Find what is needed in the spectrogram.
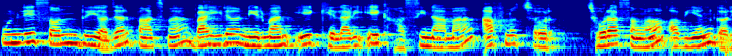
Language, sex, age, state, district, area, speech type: Nepali, female, 45-60, West Bengal, Darjeeling, rural, read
